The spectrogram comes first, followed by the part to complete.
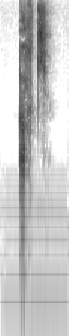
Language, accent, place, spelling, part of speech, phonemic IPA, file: French, France, Lyon, arcs, noun, /aʁk/, LL-Q150 (fra)-arcs.wav
- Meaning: plural of arc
